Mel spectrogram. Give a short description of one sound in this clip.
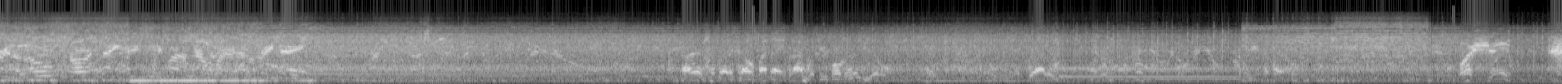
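Static hisses steadily from a radio loudspeaker.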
